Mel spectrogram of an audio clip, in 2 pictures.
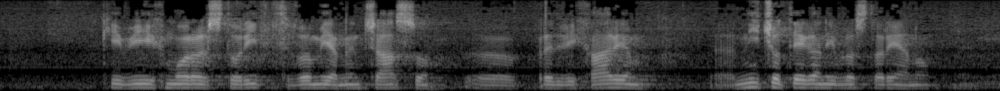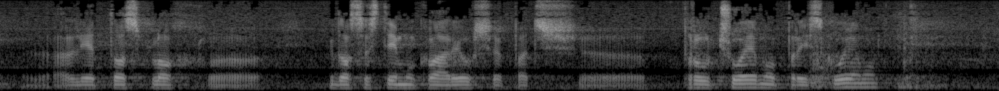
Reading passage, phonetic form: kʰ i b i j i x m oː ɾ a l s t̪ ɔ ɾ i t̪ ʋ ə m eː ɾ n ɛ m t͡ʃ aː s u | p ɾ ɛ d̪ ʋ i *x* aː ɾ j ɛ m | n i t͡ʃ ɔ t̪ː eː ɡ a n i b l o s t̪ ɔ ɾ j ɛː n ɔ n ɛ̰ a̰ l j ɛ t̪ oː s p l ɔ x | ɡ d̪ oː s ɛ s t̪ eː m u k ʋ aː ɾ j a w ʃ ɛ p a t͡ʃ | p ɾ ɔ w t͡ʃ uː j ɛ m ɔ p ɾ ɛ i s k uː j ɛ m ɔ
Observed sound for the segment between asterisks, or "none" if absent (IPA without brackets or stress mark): x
